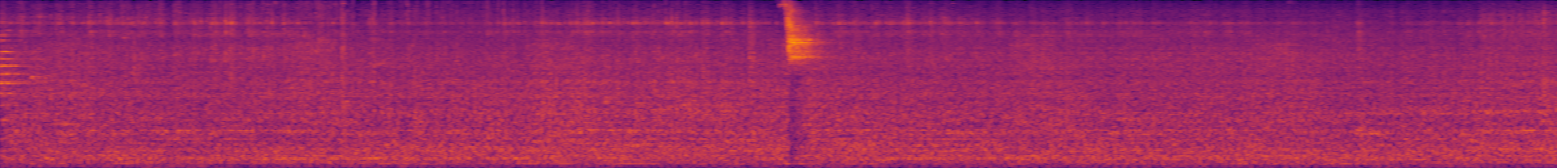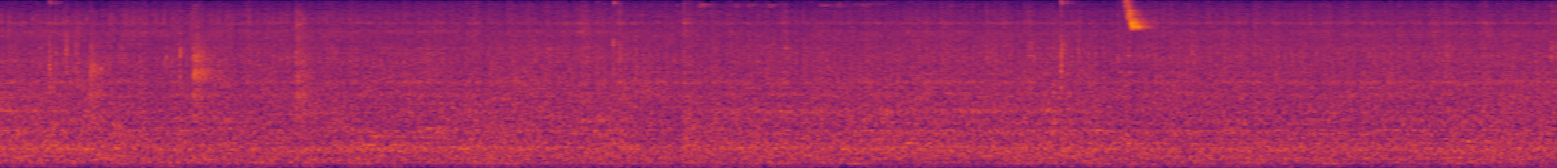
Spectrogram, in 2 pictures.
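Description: Steady, dense din of heavy factory machinery running in a machine shop, with a brief high-pitched squeal about eight seconds in and another near the end.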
